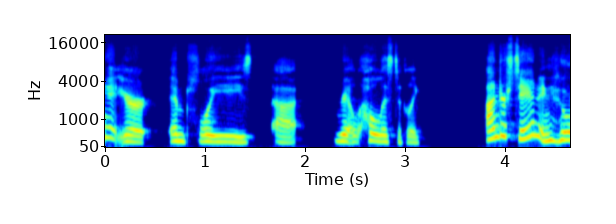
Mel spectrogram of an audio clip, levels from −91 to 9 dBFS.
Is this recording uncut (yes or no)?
yes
